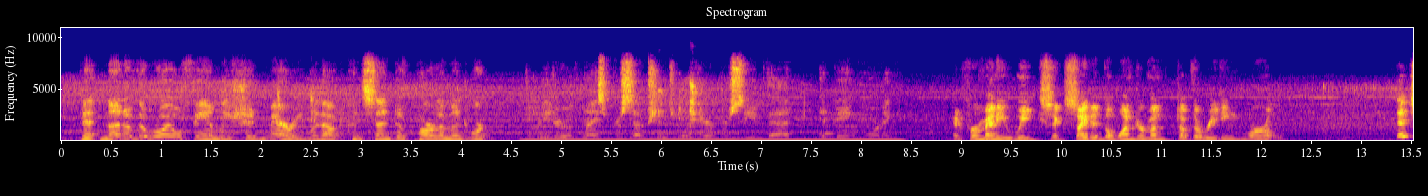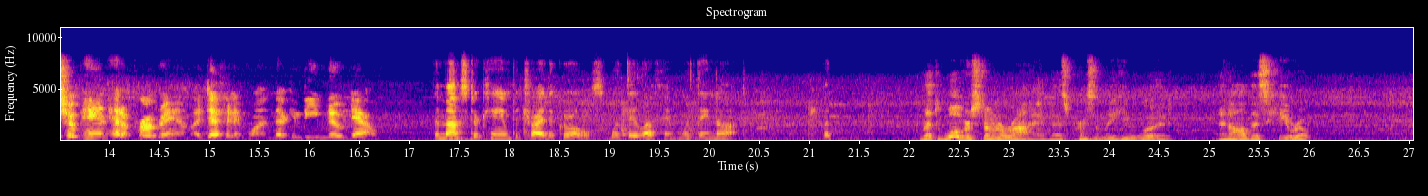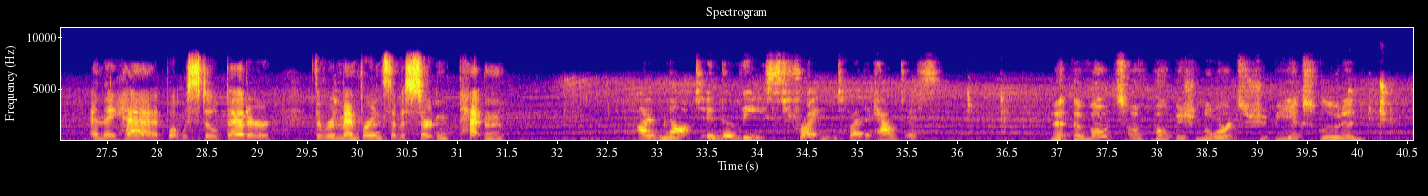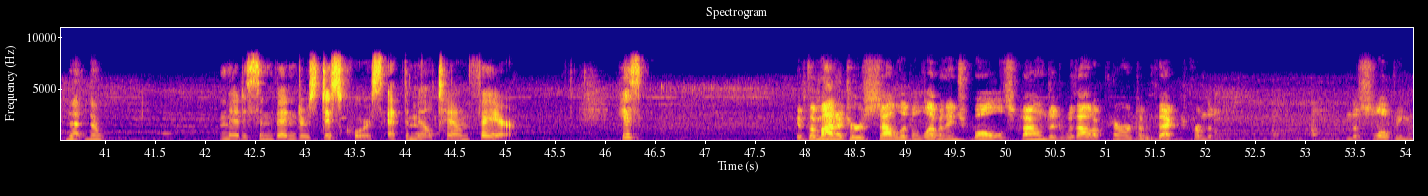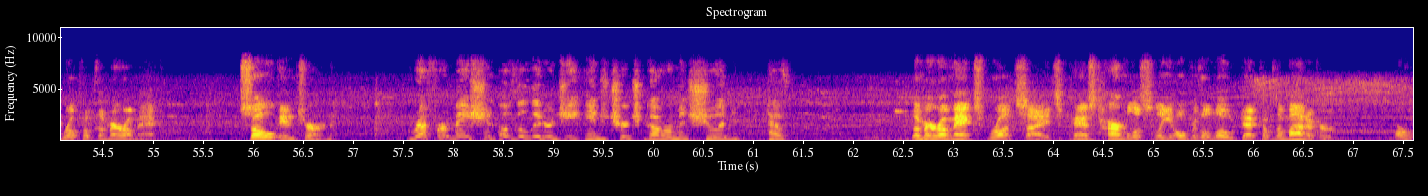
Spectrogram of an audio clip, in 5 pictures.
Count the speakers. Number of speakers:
eight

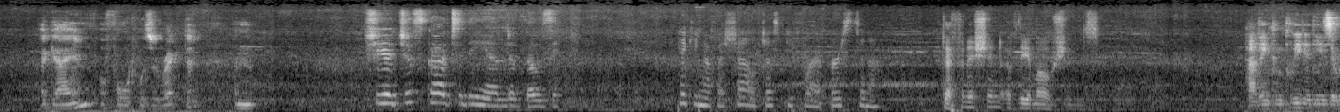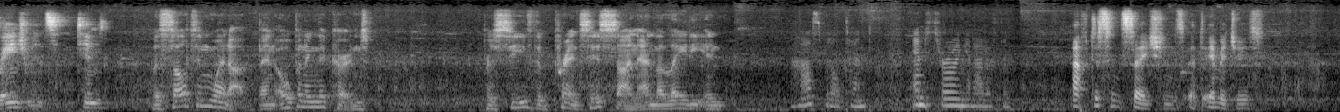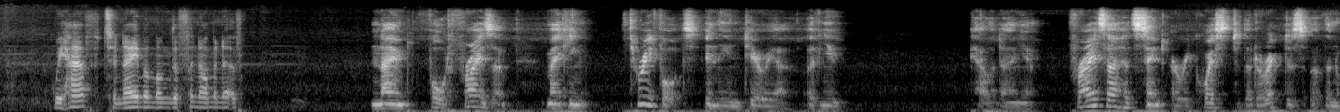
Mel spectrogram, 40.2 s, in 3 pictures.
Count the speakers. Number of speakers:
six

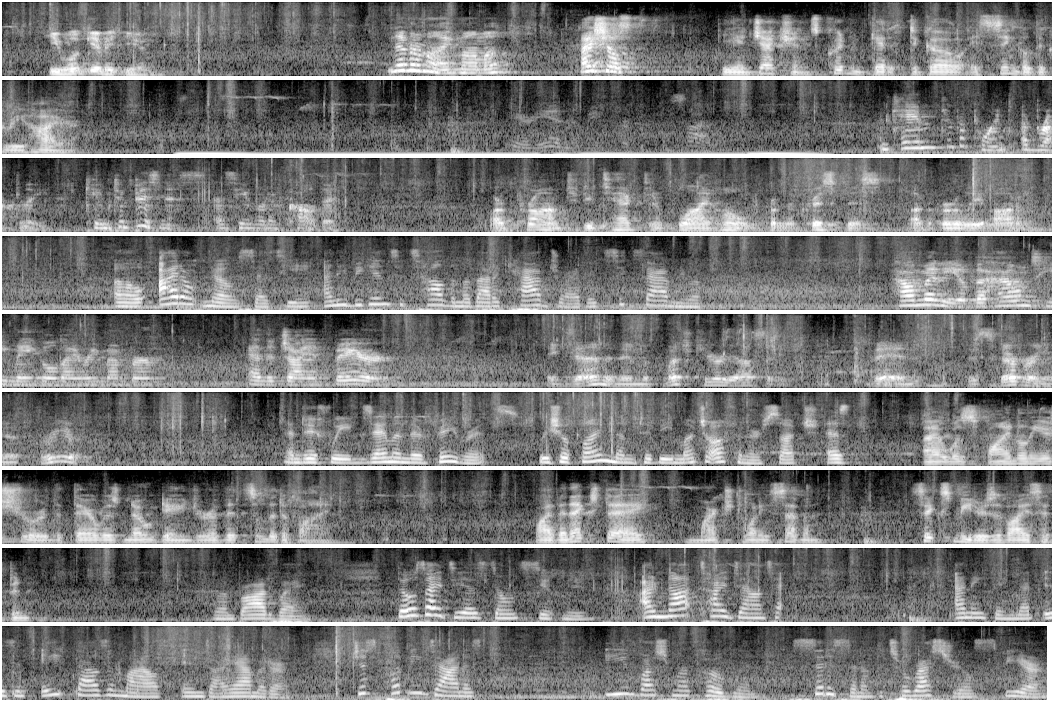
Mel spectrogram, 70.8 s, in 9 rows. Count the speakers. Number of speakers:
nine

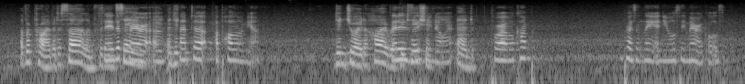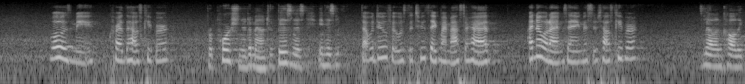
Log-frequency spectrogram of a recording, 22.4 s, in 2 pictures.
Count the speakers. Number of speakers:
two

